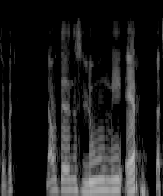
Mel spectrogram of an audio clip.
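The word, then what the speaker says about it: Luma AI: Now there is Lumi Air. That's how it's pronounced.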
